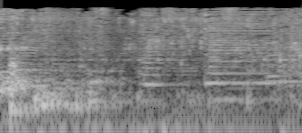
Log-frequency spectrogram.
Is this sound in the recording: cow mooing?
no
